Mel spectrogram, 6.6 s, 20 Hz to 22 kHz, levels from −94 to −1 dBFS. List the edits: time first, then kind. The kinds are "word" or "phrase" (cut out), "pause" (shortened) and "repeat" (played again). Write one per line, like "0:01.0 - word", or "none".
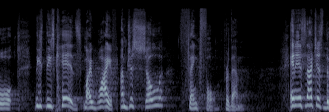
0:02.3 - pause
